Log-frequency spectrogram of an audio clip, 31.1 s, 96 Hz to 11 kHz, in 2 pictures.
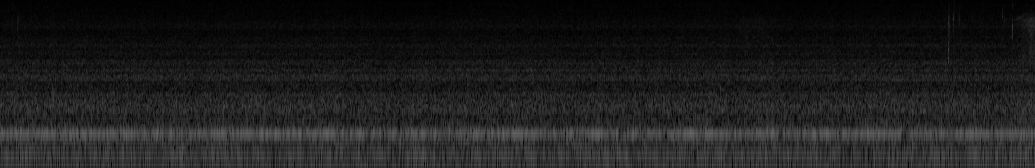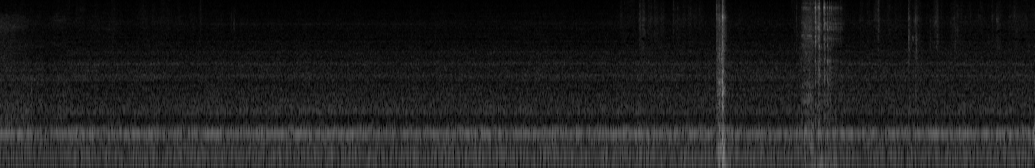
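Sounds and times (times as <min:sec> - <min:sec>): rework station humming: 0:07.0 - 0:31.0.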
